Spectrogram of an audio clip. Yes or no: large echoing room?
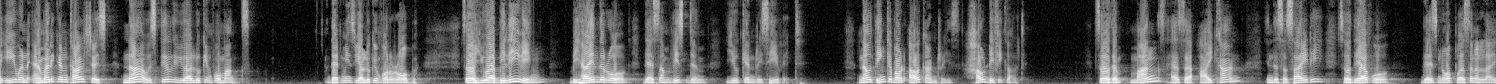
yes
